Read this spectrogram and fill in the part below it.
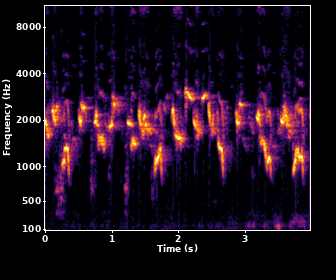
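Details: White-rumped shama delivering song to stir a rival's emotions: rapid, rhythmic series of bright whistled phrases, each dipping and rising, loud throughout with faint low sounds toward the end.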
